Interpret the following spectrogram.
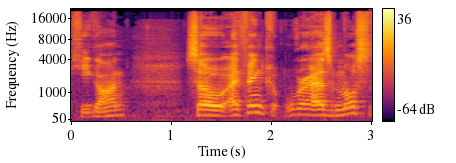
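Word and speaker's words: higan: So I think I just spelled out BYUU because that's made sense to me, and I'd always pronounced it Heigen, not Hegon.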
